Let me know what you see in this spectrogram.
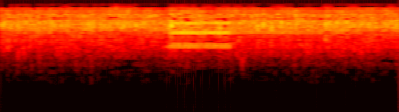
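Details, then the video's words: Late-night backyard frog chorus with many callers at once: a constant shimmering high din, and one clear tonal trill of about half a second cutting through. "with Frogs in surround sound"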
